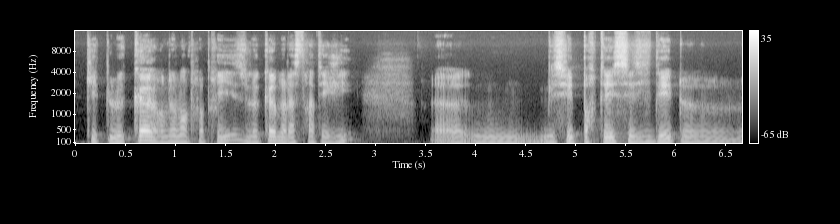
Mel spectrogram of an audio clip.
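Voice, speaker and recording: Lively intonation and a fairly low pitch shape this man's voice. His tone is dark and mellow, and somewhat breathy. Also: very clean recording, silent background. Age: 60s. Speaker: company executive and board member. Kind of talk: interview conversation. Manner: hesitant, many fillers.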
